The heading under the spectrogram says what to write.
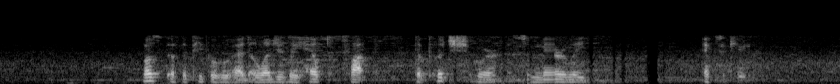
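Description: At 4.54 to 4.58 s, just after "allegedly helped plot the", a short concealed packet loss occurs: roughly 20 ms of audio arrived too late, and the receiver extended the preceding sound, leaving a brief smear. From 5.02 to 6.66 s, repeated packet loss (robotic sound) sets in: eight separate losses, the longest 104 ms, were patched by concealment covering about a fifth of the stretch, so the speech turns choppy with pieces missing. Throughout, the narrowband call path keeps everything below 4 kHz, which fits a G.711 link at 64 kbps.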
